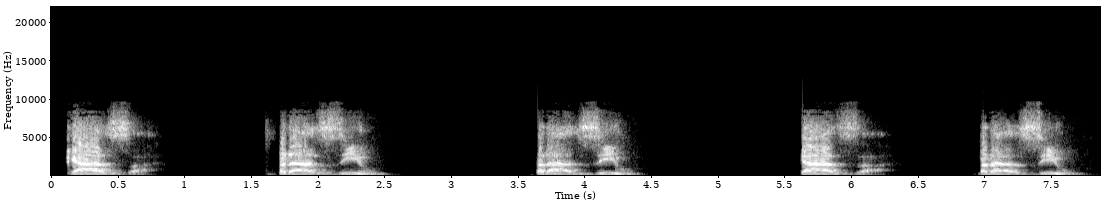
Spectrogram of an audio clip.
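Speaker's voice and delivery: "Casa", "Brasil" one at a time with S as buzzed Z; spaced "Casa", "Brasil", voiced Z and final L as a W; buzzing S. Shown as a demonstration. Teacher modelling S between vowels for students, bee-buzz S. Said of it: "un sonido como de abeja".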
